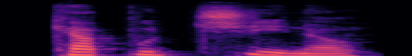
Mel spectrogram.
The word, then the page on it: cappuccino: Italian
